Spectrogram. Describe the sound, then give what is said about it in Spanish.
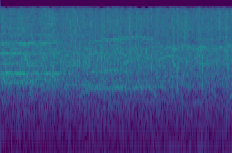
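Sustained audience applause, dense steady clapping at an even, fairly loud level from start to finish, with faint crowd murmur and no clear talk. “Por favor, denle un aplauso a estos muchachos que han hecho un excelente trabajo.”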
